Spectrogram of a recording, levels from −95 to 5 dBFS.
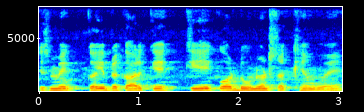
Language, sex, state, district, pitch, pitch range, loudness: Hindi, male, Bihar, East Champaran, 150 Hz, 140-155 Hz, -23 LUFS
